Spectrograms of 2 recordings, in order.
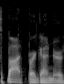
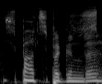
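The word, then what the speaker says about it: Spätburgunder: It's Spatburgunder. It's not Spatz. Sorry. It's Spatburgunder. I'm throwing a syllable of S in there. Spatburgunder. Spatzburgunder.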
